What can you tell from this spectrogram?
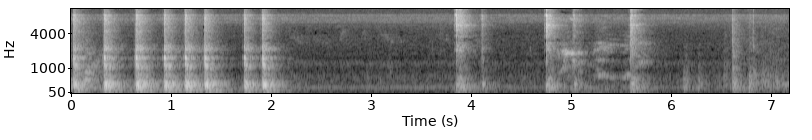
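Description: Metal ladle knocking against a large aluminium cooking pot: a rapid run of ringing clanks over the first two seconds, then three single knocks a little under a second apart.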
